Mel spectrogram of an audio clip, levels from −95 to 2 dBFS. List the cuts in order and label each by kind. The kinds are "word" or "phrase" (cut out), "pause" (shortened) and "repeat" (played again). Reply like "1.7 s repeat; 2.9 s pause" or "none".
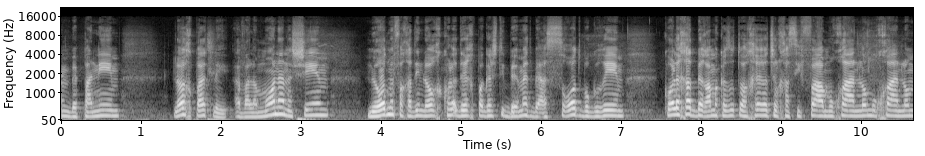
none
